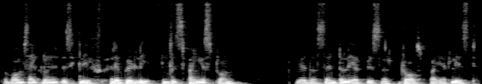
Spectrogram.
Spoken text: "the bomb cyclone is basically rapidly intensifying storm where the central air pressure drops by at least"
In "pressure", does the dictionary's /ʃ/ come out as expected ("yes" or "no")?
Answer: no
